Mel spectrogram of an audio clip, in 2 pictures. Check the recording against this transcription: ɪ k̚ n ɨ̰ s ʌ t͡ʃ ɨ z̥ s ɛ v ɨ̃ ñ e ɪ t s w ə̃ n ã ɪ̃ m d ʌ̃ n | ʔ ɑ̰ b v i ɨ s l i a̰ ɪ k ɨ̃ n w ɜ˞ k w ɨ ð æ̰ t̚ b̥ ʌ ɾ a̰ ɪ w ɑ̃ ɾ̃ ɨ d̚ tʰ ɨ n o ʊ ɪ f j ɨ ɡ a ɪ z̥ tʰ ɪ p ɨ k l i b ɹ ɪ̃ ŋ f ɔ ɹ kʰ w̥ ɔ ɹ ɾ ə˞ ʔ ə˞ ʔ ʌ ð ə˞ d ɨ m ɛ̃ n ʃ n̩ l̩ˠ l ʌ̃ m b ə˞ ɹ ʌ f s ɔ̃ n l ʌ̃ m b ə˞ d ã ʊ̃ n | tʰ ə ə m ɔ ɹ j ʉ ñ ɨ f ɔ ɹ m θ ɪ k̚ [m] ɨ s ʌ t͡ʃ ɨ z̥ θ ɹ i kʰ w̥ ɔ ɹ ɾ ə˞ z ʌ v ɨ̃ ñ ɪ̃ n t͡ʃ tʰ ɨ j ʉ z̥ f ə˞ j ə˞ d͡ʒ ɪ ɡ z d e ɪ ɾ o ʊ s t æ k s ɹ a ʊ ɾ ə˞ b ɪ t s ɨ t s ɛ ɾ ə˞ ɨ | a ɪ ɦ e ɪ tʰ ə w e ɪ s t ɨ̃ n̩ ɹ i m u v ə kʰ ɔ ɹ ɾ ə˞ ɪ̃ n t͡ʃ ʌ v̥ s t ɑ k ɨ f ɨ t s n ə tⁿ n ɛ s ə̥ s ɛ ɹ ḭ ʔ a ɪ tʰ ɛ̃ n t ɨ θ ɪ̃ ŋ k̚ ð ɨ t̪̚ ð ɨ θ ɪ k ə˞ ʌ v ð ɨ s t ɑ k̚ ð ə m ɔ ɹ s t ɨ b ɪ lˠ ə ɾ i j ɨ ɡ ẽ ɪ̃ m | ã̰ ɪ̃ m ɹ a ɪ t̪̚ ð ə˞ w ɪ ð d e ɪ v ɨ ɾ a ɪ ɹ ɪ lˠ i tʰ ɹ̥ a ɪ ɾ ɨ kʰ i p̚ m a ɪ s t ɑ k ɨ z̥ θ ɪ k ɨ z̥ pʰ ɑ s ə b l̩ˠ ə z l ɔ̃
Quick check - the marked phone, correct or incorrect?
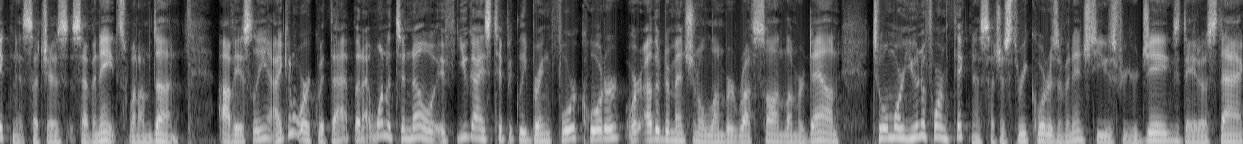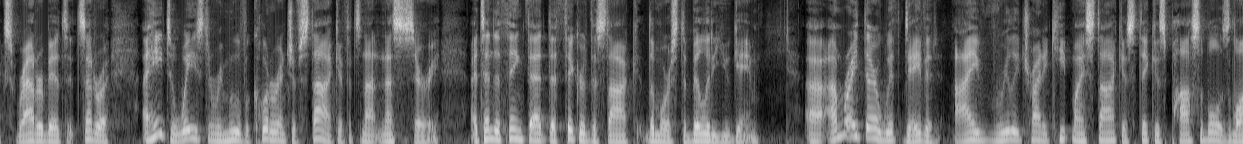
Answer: incorrect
